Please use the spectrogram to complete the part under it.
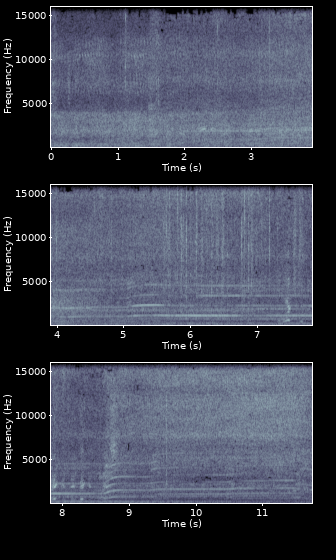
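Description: A small electric motor whines steadily, its pitch stepping up at times.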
